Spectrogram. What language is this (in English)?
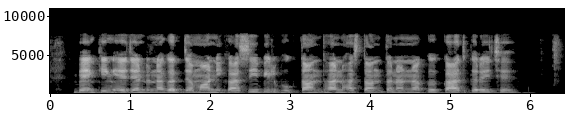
Maithili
